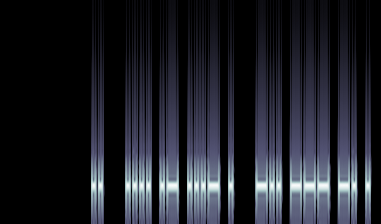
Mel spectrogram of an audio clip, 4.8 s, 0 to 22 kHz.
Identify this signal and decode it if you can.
Morse code, heard as a keyed tone, about 28 wpm, 700 Hz. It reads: I HAVE DONE
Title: Sentences from Top 1000 Words - Review Part 4 - 28wpm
